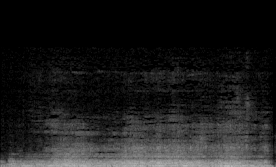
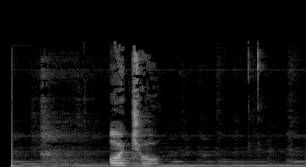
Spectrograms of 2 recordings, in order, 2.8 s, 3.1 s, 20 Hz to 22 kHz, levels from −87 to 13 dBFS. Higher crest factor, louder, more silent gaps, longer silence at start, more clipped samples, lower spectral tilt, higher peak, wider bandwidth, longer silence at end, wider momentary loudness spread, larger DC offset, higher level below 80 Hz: second, 14 dB vs 24 dB; first, -24 LUFS vs -28 LUFS; neither; about the same, 0 s vs 0.1 s; neither; first, -8 dB/octave vs -2.5 dB/octave; about the same, -10 dBFS vs -12 dBFS; second, 13 kHz vs 16.5 kHz; about the same, 0 s vs 0 s; second, 4 LU vs 24 LU; neither; first, -52 dBFS vs -60 dBFS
